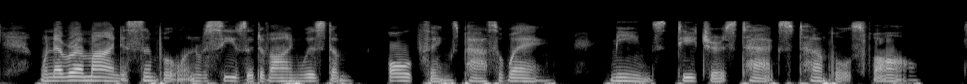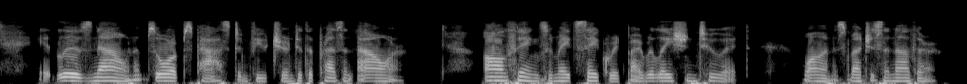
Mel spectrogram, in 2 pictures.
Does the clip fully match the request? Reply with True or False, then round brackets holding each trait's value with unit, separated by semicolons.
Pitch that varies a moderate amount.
False (2.3 semitones)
